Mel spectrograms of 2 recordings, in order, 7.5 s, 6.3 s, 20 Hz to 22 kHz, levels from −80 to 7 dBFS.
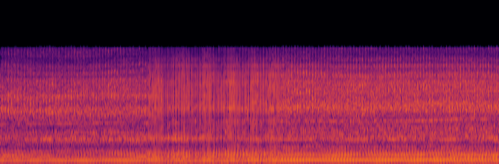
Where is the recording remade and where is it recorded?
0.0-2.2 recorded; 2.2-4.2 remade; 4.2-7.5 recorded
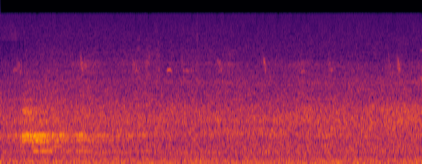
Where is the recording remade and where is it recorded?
0.0-2.2 recorded; 2.2-6.3 remade

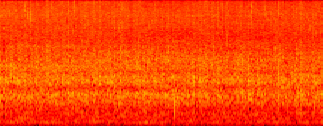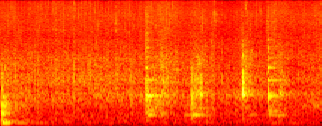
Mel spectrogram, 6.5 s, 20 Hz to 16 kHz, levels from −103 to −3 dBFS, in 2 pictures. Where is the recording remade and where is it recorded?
0.0-6.5 recorded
